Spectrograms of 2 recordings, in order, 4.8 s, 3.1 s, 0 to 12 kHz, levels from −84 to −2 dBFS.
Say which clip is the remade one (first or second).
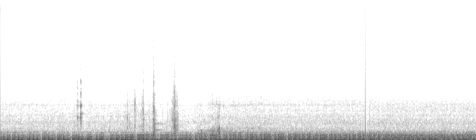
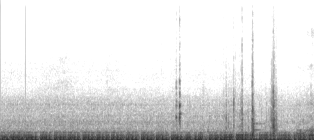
first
